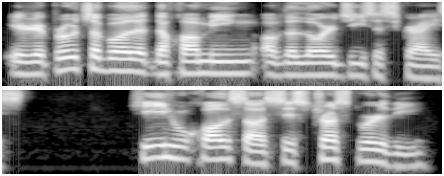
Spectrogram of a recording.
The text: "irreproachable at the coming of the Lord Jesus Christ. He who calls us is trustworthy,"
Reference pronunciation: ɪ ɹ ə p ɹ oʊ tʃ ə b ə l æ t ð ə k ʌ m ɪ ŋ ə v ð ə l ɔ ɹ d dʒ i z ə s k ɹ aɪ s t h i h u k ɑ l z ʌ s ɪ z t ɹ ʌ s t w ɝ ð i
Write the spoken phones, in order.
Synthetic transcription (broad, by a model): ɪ ɹ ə p ɹ oʊ tʃ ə b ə l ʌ t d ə k ʌ m ɪ ŋ ə v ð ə l ɔ ɹ d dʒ i s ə s k ɹ aɪ s t h i h u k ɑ l s ʌ s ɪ s t ɹ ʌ s t w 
